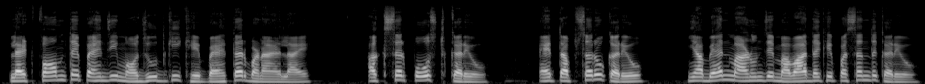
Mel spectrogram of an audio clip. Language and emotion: Sindhi, neutral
